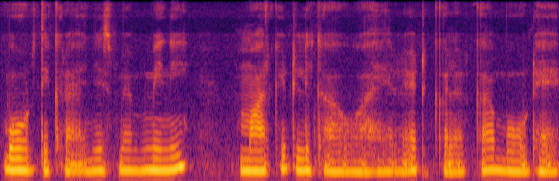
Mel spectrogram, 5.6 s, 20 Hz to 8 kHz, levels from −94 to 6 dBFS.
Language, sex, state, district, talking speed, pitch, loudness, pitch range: Hindi, male, Himachal Pradesh, Shimla, 160 wpm, 135 Hz, -16 LUFS, 125-145 Hz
